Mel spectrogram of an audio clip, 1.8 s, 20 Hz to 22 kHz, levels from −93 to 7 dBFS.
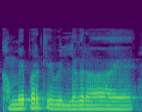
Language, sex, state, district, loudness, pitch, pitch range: Hindi, male, Uttar Pradesh, Shamli, -15 LUFS, 145 Hz, 140-155 Hz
